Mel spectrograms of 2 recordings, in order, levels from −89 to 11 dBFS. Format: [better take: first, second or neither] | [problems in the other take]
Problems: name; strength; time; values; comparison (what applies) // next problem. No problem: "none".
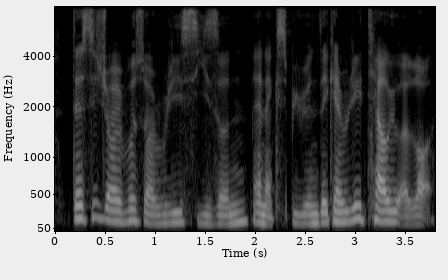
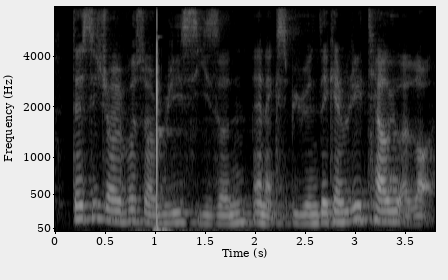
first | background sound (Tap / Glass); 1 dB below the speech // room echo; dies away in 0.7 s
